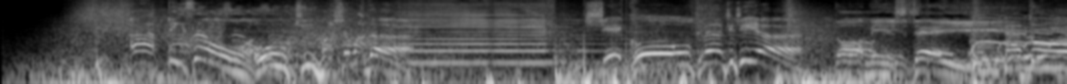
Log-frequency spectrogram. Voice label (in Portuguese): locutor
